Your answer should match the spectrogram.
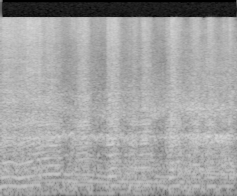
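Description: Car sound effect: an engine revving up and holding high revs, with tyres squealing over a loud hiss, like a burnout.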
